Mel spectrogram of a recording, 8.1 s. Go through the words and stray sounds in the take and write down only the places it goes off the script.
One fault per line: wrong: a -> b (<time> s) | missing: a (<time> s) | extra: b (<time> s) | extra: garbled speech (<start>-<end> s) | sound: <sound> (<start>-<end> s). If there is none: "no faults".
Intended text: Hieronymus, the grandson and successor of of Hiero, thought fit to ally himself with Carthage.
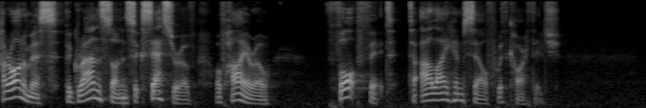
no faults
